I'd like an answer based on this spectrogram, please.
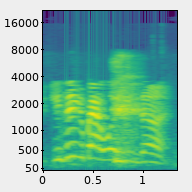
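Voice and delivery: ordinary talk

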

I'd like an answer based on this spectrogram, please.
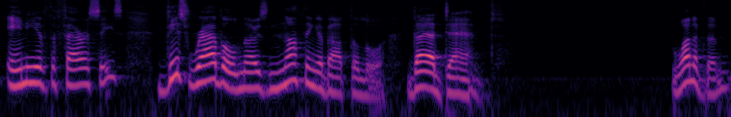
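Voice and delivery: formal lector reading; gospel reading. Acted. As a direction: proclaim the Gospel. Proclaims the Gospel.

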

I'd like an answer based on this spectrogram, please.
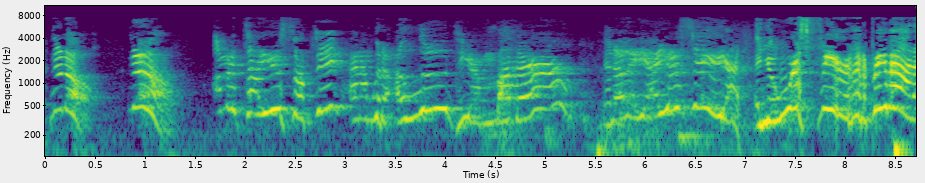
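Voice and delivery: high, loud, hammed-up rant breaking into laughs; mock angry tirade. Teacher parodies an angry man insulting someone's mother, high laughing shout. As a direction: shriek the insults like a lost-it hothead.

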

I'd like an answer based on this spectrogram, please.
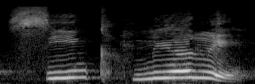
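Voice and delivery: seeing clearly drawn out slow, high and loud; emphasized phrase. Shown as a demonstration. Teacher stressing a key phrase to the audience, slow and loud. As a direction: lean hard on each word of seeing clearly. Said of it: "note the word".

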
